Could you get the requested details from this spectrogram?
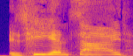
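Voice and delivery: high, slow strained question; jealous demand. Retold or imitated. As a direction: draw it out high, mock fury building. Acted jealous confrontation.

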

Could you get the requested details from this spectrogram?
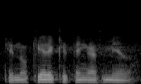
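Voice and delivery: very soft, low, gentle refrain; almost hushed comfort; tender assurance. Real, not acted. (casi susurrado, tierno)

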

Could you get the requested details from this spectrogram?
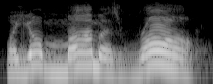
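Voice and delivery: slow, loud drill instructor yell; retold yell. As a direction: bark it like a drill sergeant. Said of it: "And he yelled it".

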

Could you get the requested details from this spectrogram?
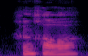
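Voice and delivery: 很好啊 with a slight 'a' tacked on, rising; small 'a' after 很好. Shown as a demonstration. Teacher shows an easier rise, 很好啊 with small final 'a'. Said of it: "小さい".

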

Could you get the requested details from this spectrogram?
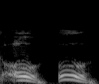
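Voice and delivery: high startled ooh; mock a startled gasp of realisation; high-pitched surprised oh. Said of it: "he's like".

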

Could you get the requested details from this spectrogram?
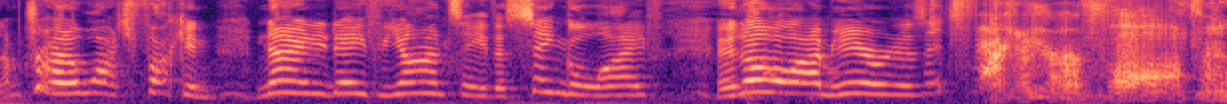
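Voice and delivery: high, loud whiny complaint; annoyed neighbor. Retold or imitated. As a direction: complain loudly, exasperated.

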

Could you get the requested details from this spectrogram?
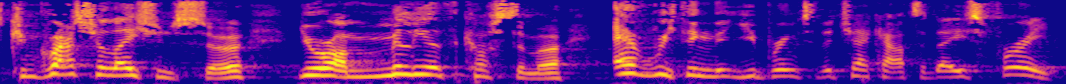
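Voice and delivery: loud, beaming shop-manager proclamation; jubilant announcement. Retold or imitated. Store manager announcing a millionth-customer prize, loud and jubilant. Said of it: "he says".

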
